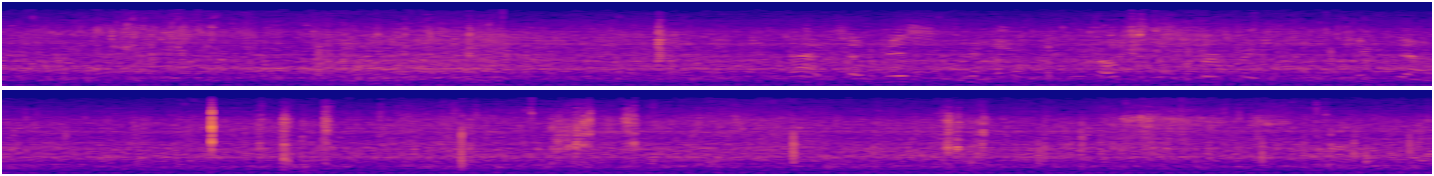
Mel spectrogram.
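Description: Wind blows steadily outdoors over open water.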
